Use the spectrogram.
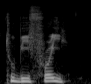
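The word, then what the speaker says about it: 2Be3: But in French, when you pronounce it, that's 2B3.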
